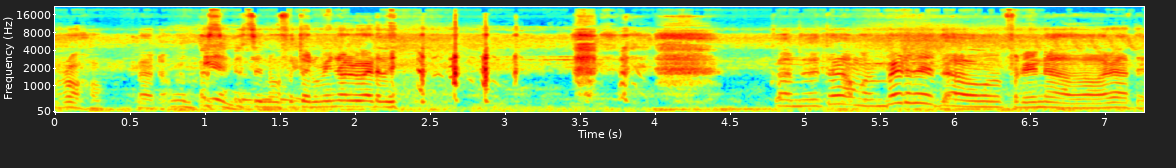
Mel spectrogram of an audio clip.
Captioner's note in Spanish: risas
